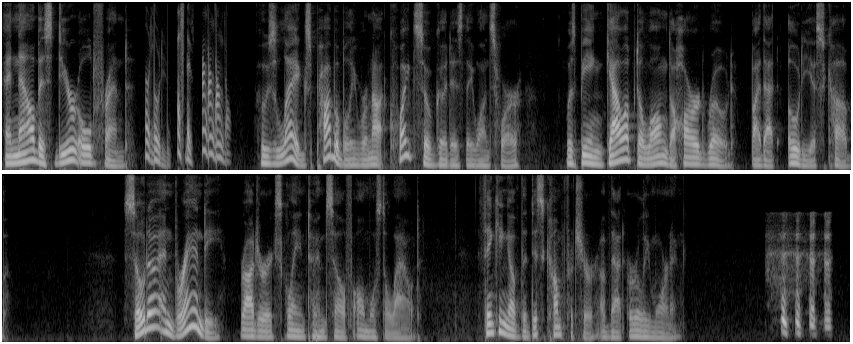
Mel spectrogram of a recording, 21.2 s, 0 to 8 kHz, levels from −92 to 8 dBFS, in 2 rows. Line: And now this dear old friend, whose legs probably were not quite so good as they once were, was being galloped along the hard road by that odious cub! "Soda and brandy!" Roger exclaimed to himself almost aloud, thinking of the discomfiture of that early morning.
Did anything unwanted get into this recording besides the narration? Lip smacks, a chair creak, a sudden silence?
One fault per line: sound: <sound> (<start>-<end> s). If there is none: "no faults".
sound: chirp (1.8-2.9 s)
sound: laugh (20.2-21.0 s)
